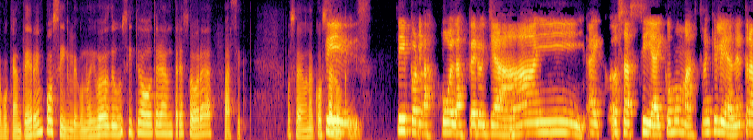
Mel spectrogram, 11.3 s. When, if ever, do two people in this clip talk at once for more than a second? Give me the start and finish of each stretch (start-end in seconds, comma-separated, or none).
none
